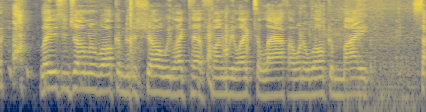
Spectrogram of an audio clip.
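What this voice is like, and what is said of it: Usual voice. Nothing is said of it.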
